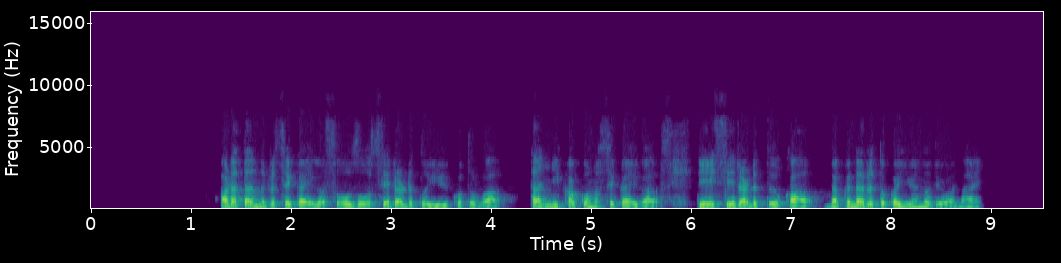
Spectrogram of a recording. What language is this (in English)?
Japanese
